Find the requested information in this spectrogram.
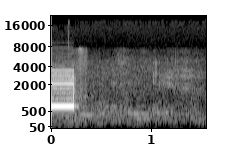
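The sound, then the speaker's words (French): A single loud, steady electronic voicemail beep lasts about a quarter second at the start, signaling where to leave a message, then cuts off into faint low background murmur. “Veuillez laisser votre message après le bip.”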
